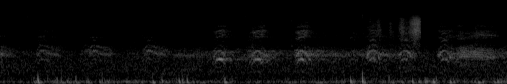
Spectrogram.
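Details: Crows gathered in a flock at Davis, California, heard at a distance: a steady wash of overlapping hoarse caws from many birds, with soft low thumps underneath.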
